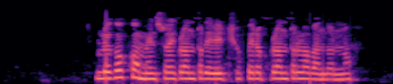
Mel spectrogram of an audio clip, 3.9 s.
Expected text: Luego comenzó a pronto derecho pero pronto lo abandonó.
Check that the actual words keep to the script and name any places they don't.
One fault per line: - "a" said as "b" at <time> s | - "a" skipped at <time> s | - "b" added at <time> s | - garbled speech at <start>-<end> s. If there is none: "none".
none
